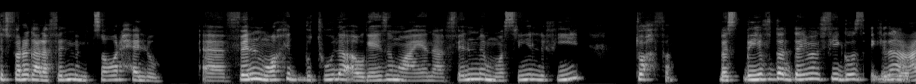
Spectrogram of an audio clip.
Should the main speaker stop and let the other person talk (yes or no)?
no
